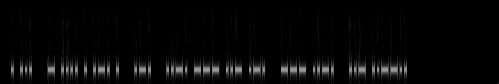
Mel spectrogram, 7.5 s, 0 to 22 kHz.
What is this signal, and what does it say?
Morse code, heard as a keyed tone, about 36 wpm, 700 Hz. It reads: ES THERE R FOUR OF U?
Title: Sentences from Top 300 Words and Abbreviations 35wpm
